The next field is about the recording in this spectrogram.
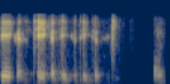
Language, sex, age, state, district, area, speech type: Dogri, male, 30-45, Jammu and Kashmir, Reasi, urban, conversation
